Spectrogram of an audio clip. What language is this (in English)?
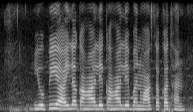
Chhattisgarhi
